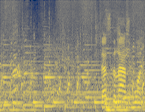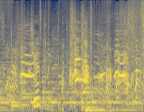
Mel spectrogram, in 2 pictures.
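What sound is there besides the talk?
chicken clucking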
